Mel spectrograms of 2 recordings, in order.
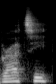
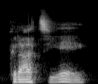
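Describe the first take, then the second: First: The final vowel sound is dropped. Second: The final vowel sound is clearly pronounced. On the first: The speaker calls it wrong. "is that a more formal way of saying grazie?" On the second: The speaker calls it right. "it's actually pronounced grazie"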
